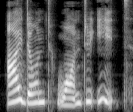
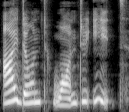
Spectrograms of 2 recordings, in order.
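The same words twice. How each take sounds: First: Whispered. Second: Said in the usual way. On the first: Shown as a demonstration. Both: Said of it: "Kata do not bisa diubah menjadi don't".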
